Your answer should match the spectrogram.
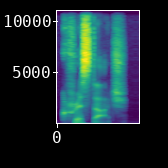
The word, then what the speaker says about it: Kristač: And then you have its complete opposite, Kristač, pronounced K-R-I-S-T-A-T-C-H.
